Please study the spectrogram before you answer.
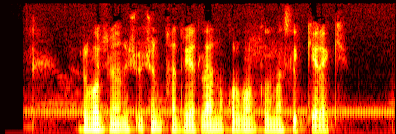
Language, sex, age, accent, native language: Uzbek, male, 18-24, Surxondaryo, Uzbek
